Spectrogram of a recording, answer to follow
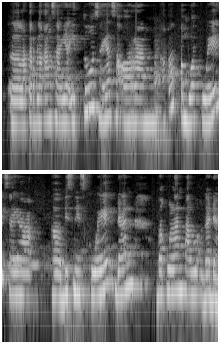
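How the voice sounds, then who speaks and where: A woman talks with a fairly high pitch and ordinary pitch variation. Music can be heard in the background. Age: 40s. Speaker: network marketing distributor. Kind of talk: online business presentation. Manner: casual conversational with fillers.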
